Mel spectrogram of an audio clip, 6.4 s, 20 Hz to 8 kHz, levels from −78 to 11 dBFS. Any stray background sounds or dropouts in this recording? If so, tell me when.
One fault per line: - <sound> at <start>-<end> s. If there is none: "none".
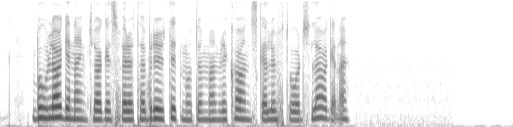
none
